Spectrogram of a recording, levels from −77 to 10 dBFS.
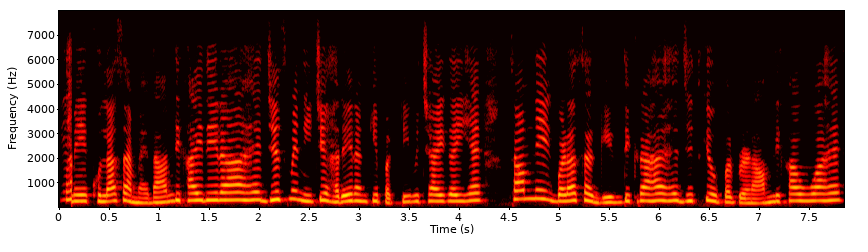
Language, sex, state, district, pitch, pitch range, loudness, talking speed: Hindi, female, Uttarakhand, Tehri Garhwal, 270 Hz, 250-290 Hz, -24 LUFS, 235 wpm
